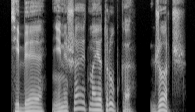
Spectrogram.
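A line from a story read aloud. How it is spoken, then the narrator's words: Calm question. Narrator (Russian): спокойно спросил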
